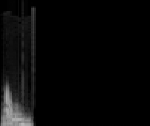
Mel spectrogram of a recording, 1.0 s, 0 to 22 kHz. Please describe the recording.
Future Garage (BASS) 06
Future Garage | Bass
Bass, Tech, Garage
